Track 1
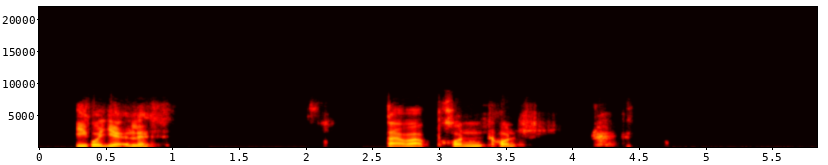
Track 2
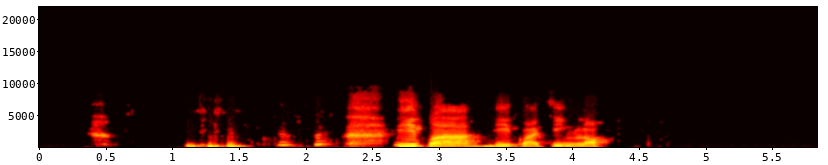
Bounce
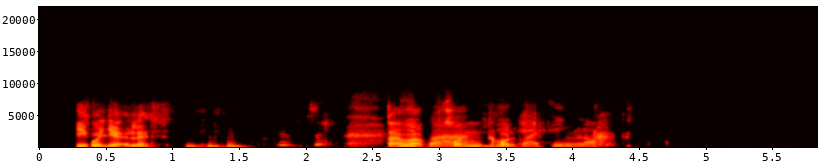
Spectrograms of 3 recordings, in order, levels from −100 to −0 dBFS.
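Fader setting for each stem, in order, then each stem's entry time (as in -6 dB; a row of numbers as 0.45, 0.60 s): -5.0, -17.0 dB; 0.00, 0.00 s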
